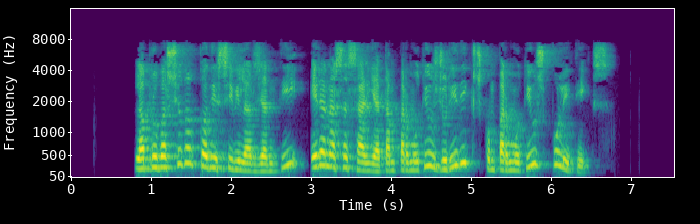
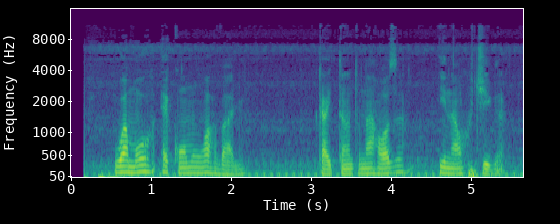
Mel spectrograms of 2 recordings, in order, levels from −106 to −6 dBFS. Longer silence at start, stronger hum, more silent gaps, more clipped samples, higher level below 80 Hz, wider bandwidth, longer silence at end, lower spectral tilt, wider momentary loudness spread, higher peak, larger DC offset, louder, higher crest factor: first, 0.8 s vs 0.15 s; neither; neither; neither; second, -64 dBFS vs -44 dBFS; about the same, 7.8 kHz vs 7.6 kHz; first, 0.85 s vs 0 s; second, -4 dB/octave vs -8.5 dB/octave; second, 8 LU vs 19 LU; first, -2 dBFS vs -8 dBFS; neither; first, -18 LUFS vs -29 LUFS; about the same, 16 dB vs 20 dB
